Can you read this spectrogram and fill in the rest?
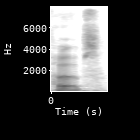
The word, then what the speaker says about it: herbs: Yeah, but there's a H in front of herbs. – Yeah, but it's a silent H.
